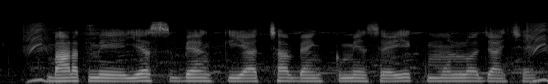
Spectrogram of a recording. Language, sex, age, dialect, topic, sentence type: Maithili, male, 18-24, Angika, banking, statement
